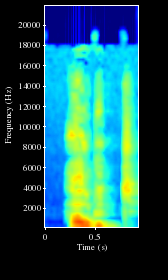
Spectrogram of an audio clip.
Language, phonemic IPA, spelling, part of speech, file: Dutch, /ˈɦɑʊdənt/, houdend, verb, Nl-houdend.ogg
- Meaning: present participle of houden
